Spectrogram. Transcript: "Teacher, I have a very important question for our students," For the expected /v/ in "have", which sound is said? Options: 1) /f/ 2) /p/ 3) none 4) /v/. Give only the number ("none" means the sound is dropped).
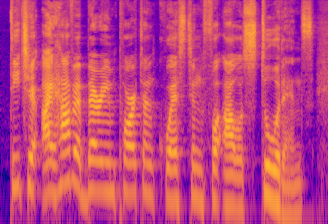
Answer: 4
